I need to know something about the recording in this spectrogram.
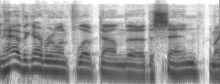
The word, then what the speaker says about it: Seine: I mean, having everyone float down the Seine, am I saying it right?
